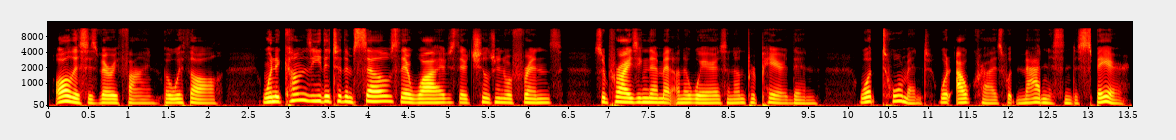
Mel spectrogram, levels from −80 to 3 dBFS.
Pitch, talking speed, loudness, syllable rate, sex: 170 Hz, 150 wpm, -19 LUFS, 4.6 syllables/s, female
